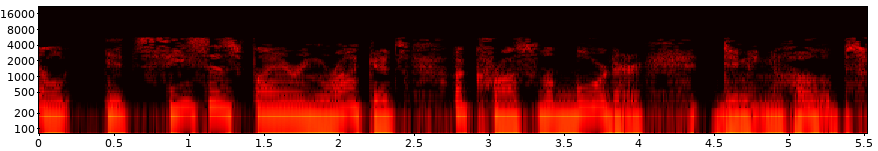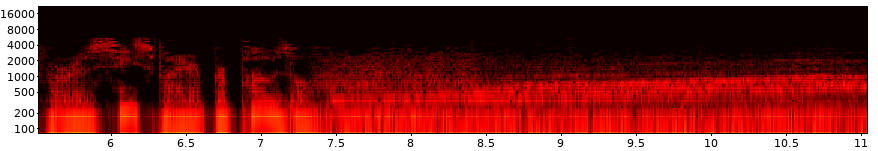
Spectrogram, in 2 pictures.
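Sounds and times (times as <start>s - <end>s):
speech: 0.1s - 8.5s
air raid sirens wailing: 7.3s - 11.0s
steady low rumble: 7.3s - 11.0s.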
